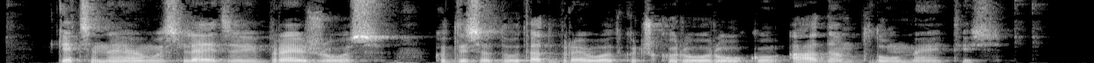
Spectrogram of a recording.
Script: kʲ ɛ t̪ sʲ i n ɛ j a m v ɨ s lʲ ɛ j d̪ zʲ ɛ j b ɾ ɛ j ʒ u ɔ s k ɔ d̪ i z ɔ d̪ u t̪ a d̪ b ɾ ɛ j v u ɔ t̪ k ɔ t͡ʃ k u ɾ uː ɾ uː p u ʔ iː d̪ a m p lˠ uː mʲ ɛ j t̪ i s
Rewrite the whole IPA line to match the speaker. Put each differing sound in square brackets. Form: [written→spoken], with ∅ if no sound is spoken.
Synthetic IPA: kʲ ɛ t̪ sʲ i n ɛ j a m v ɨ s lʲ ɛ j d̪ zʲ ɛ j b ɾ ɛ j ʒ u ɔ s k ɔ d̪ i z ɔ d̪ [u→uː] t̪ a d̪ b ɾ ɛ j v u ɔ t̪ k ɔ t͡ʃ k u ɾ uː ɾ uː [p→k] u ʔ [iː→aː] d̪ a m p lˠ uː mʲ ɛ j t̪ i s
